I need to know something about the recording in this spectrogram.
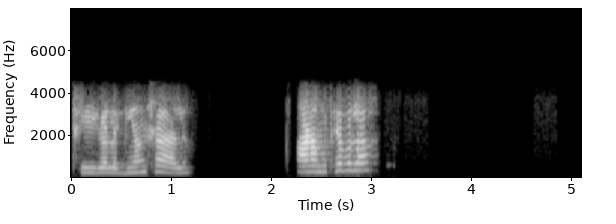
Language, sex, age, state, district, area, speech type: Dogri, female, 18-30, Jammu and Kashmir, Samba, rural, conversation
